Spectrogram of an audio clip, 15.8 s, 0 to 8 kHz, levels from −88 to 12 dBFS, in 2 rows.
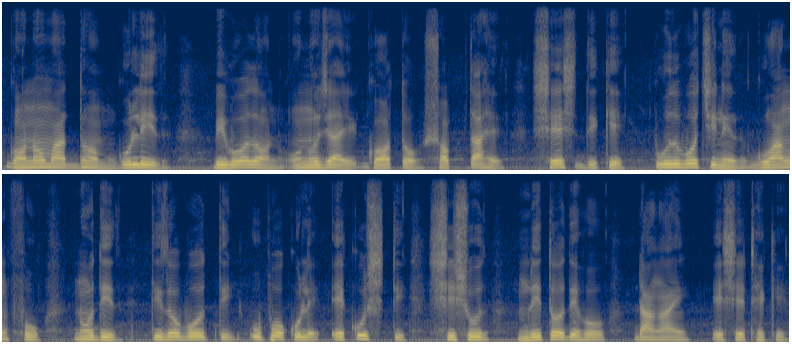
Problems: none marked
